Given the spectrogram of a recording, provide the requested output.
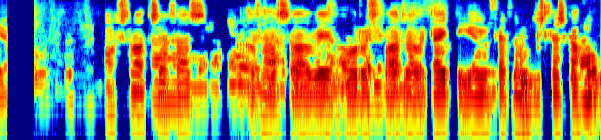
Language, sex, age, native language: Icelandic, male, 18-19, Icelandic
